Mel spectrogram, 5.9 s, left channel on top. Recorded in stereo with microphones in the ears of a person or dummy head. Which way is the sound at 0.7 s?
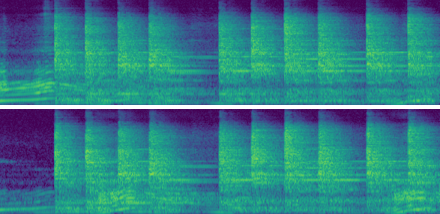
20° left (ahead or behind).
